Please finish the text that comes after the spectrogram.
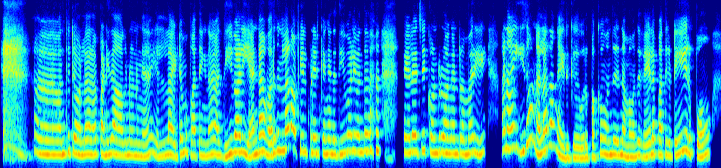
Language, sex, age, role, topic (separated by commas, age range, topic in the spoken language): Tamil, female, 30-34, guest, உங்களுடைய கலாச்சாரப் பாணி எப்படி உருவானது என்று சொல்ல முடியுமா?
